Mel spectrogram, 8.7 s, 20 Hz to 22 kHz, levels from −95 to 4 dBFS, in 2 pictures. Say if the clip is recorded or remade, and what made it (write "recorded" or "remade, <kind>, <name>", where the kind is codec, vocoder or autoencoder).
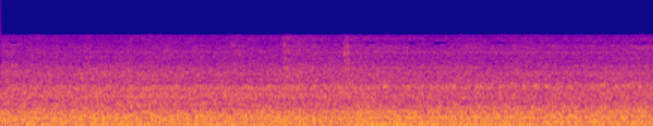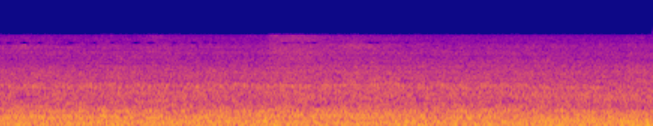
recorded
